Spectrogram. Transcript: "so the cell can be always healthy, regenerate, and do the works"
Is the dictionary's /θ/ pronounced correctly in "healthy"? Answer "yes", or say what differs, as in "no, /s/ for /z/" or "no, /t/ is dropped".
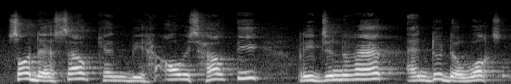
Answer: no, /t/ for /θ/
